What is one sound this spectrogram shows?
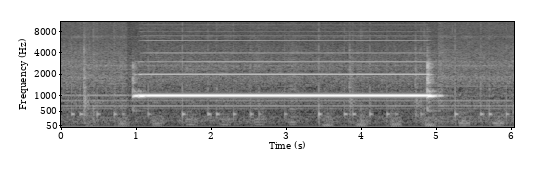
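A computer plays a steady, high beeping tone.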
